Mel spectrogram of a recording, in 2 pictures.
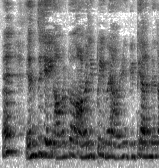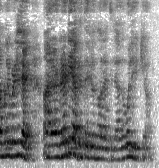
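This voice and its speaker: A woman's voice: high voice, steady tone, quick pace, dark tone, far from the mic. Woman teacher in an echoey room. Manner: asks the pupils questions and answers them herself. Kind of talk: explaining a story lesson to a class.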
